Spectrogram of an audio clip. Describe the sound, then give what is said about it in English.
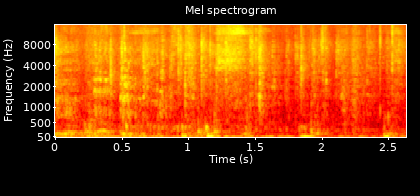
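An older pug with dementia, barking at shapes and shadows in a house around 3 a.m., lets out a handful of short, gruff barks at uneven intervals, not loud, with some snuffling and panting between them and no one talking. “Every morning, our older pug wakes me up about 3 a.m.”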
